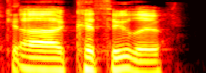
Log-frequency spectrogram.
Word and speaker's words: Cthulhu: How do you pronounce, like, Cthulhu or whatever it is? – Cthulhu.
